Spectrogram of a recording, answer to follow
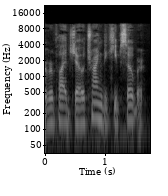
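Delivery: usual speaking voice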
